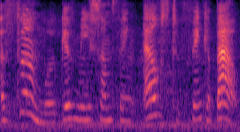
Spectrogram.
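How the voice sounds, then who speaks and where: A woman in a put-on character voice at a moderate pace, with big swings in loudness and clear background noise. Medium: read story.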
